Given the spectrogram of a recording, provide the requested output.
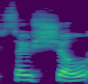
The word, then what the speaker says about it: social: so and uh shul that's the tricky bit it's spelt with a c and the c and the i together are making a sh sound social and it's a l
